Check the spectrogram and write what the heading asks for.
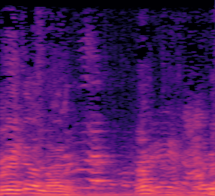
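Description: Voices talking in the background, children's voices among them.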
